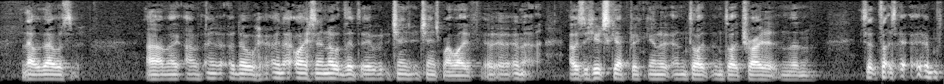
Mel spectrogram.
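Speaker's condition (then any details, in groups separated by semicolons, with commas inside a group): Young onset Parkinson's disease; over 20 years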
